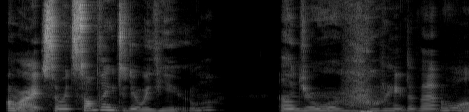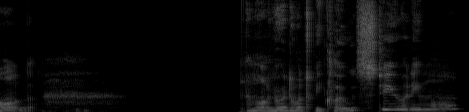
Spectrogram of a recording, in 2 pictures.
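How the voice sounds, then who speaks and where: A man's voice: high voice, expressive, a little slow, creaky, pauses often, darkish tone, heavily acted. A man voicing a flamboyant, doting male robot star in a romantic ASMR roleplay, theatrical and coaxing, calling the listener darling. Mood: coaxing, flirty.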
